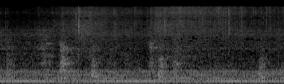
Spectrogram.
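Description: Egg fried rice stirred in a hot pan, a steady close sizzle and frying hiss with faint scraping stir strokes throughout.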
